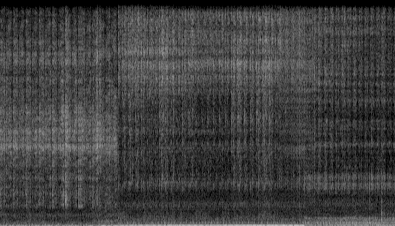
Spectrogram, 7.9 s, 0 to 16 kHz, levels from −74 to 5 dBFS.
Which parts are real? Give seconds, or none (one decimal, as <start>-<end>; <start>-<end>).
0.0-5.6; 6.3-7.9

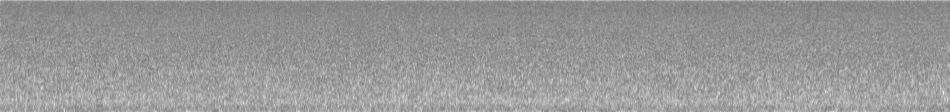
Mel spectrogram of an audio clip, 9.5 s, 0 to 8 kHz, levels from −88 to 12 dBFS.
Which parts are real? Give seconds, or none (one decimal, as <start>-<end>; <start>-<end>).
1.6-3.6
